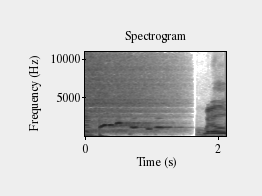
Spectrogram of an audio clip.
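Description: The end of a news programme's intro jingle: the beat cuts off and a high, whistle-like melody of a few stepping notes rings on, held on its last note, then fades. A man starts speaking near the end.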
